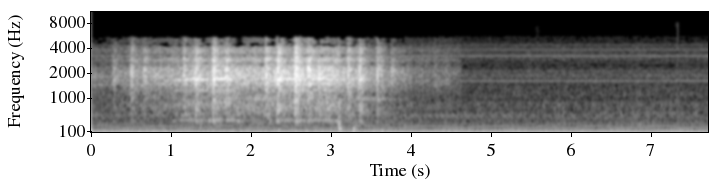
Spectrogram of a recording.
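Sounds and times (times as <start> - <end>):
train rolling along rails with clickety-clack: 0.0 - 4.6
low train rumble: 0.0 - 7.6.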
